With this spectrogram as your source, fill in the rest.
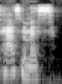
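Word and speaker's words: Hasnamuss: path of the hasanamusan this word is plural the singular pronunciation is hassnamus this order of concomitances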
